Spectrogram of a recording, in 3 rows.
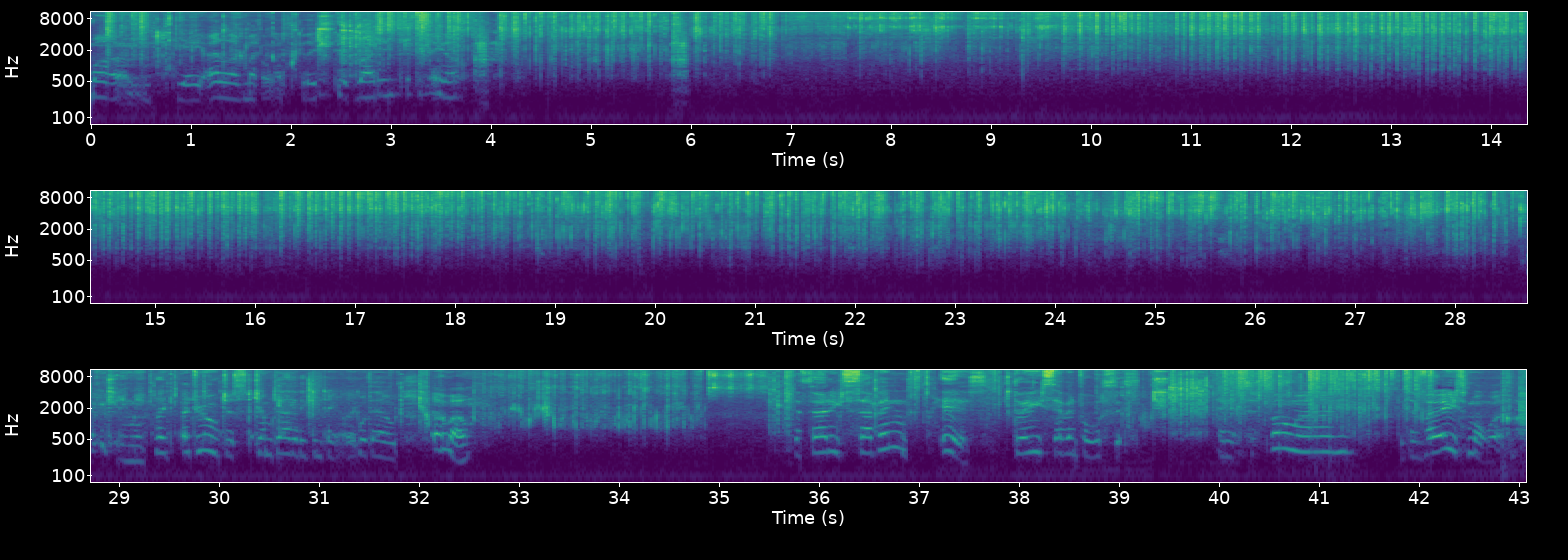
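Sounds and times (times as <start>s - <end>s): tiny plastic beads clattering: 0.0s - 43.0s.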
